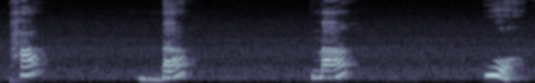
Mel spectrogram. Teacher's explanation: এই চারটি ধ্বনি উচ্চারিত হয় দুই ঠোঁট থেকে, এর জন্য এদেরকে বলা হয় বাইলেবিও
